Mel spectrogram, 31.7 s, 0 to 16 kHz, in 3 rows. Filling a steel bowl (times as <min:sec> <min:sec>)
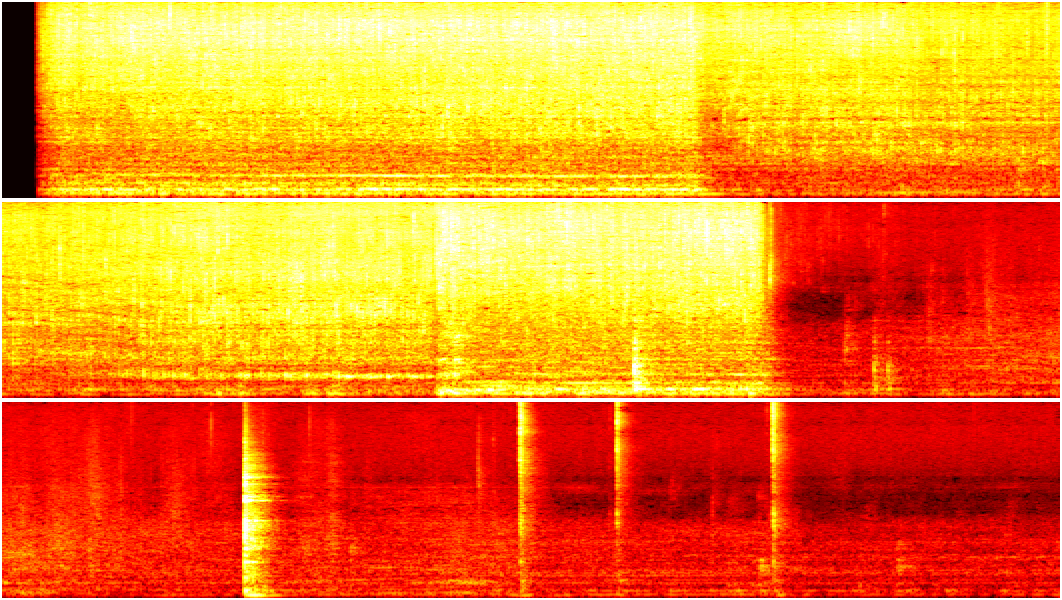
0:00.4 0:18.4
